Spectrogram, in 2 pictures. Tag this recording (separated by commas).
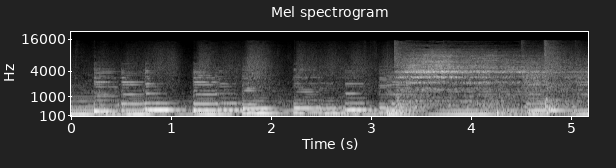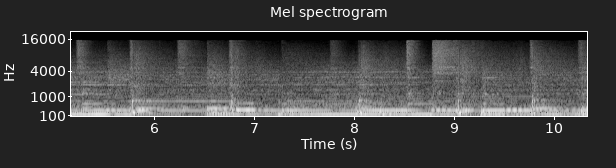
Music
